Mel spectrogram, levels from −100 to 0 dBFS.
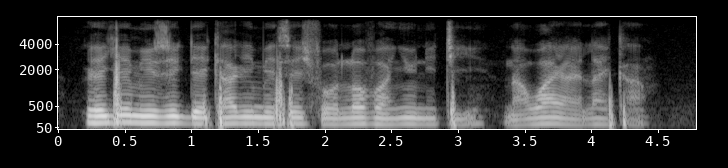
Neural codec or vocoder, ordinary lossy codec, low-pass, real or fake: none; none; 7.2 kHz; real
